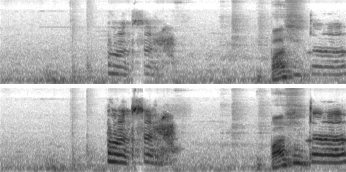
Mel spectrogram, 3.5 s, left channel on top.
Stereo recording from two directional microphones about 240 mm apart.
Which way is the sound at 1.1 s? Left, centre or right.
Right.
